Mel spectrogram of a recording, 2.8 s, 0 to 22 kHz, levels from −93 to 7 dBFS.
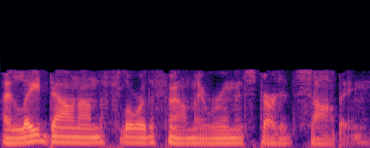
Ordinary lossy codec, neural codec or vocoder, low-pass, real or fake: MP3, 32 kbps; none; 3.6 kHz; real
